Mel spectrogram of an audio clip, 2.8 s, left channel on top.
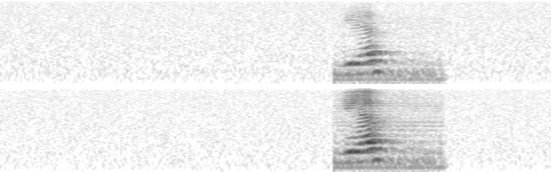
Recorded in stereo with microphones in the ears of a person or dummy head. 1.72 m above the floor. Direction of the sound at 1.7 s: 55° right (ahead or behind).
